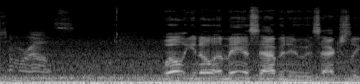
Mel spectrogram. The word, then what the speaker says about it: Emmaus: Like there's Emmaus, but some people call it Emos.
